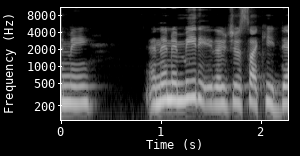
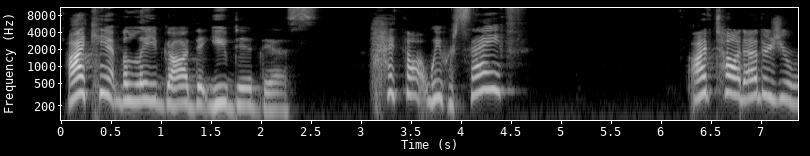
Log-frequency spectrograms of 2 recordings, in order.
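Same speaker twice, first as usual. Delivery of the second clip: raised, higher anguished crying out at God; yelling at God; 4 semitones higher, 6 dB louder than usual. Retold or imitated. Grieving mother yelling at God after Jacob died, anguished loud shout. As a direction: pour grief and anger out at God, loud. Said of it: "I was yelling at God".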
